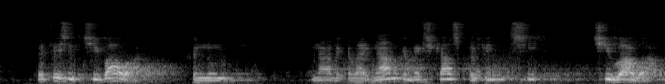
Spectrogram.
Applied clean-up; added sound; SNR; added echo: neural separator model SepFormer DNS4.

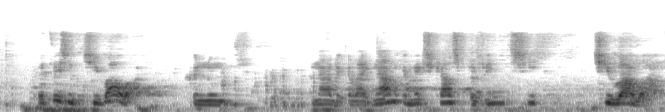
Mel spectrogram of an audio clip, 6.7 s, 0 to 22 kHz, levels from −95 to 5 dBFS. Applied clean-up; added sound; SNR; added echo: classical method WPE with log-MMSE.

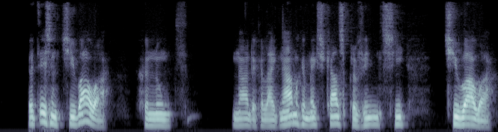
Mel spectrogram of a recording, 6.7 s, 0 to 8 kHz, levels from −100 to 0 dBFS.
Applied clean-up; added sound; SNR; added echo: none; none; none; none.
